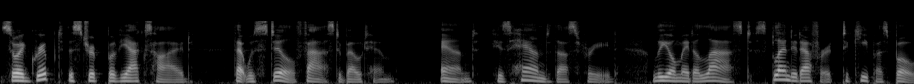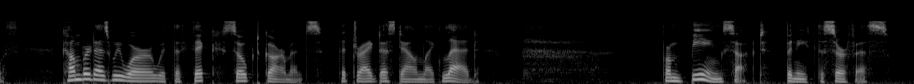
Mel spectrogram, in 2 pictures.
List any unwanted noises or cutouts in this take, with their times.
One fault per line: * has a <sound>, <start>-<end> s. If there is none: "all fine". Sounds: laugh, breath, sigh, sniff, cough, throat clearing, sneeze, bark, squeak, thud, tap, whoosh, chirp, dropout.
* has a sigh, 14.3-15.4 s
